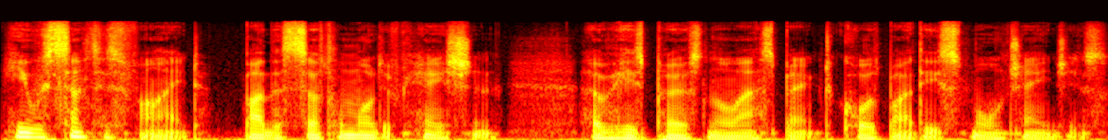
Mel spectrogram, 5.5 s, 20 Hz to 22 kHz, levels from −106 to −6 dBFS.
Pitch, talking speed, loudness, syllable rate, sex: 85 Hz, 175 wpm, -23 LUFS, 5.9 syllables/s, male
